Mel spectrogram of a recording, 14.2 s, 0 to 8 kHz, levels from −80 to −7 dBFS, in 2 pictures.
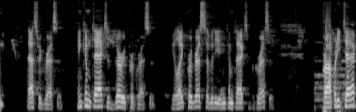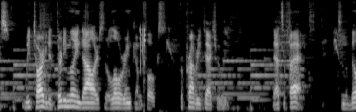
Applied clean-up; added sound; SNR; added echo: classical method Wiener filter.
